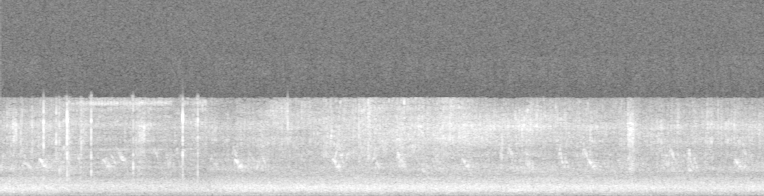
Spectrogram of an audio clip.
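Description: Faint outdoor ambience: a steady hiss with scattered short, high bird chirps.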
